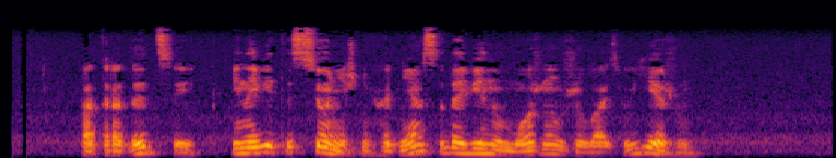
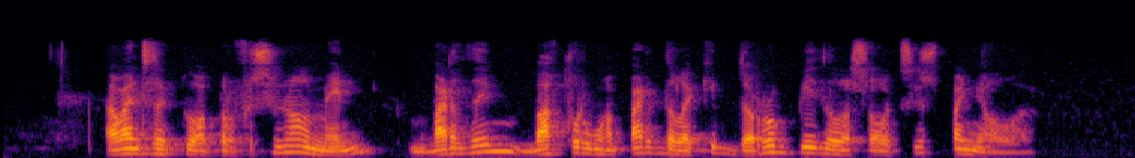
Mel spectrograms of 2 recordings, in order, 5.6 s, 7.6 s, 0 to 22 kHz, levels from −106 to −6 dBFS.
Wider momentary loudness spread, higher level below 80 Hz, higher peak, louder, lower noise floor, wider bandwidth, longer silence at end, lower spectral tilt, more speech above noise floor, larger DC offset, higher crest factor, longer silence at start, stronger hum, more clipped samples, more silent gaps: about the same, 8 LU vs 10 LU; about the same, -74 dBFS vs -78 dBFS; about the same, -16 dBFS vs -14 dBFS; first, -32 LUFS vs -36 LUFS; second, -66 dBFS vs -86 dBFS; first, 11 kHz vs 8 kHz; first, 0.95 s vs 0.7 s; about the same, -5 dB/octave vs -5.5 dB/octave; second, 35 dB vs 51 dB; neither; second, 16 dB vs 22 dB; second, 0.55 s vs 0.7 s; neither; neither; neither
